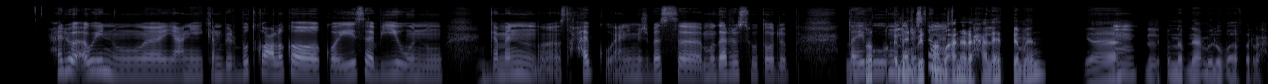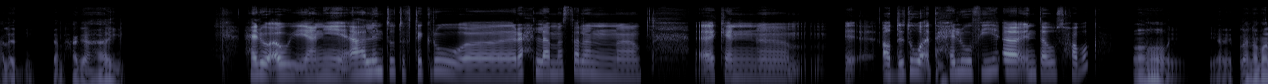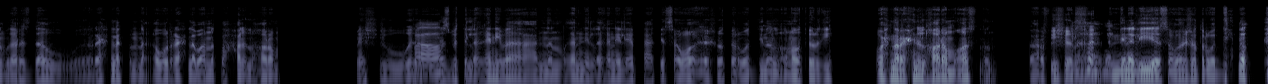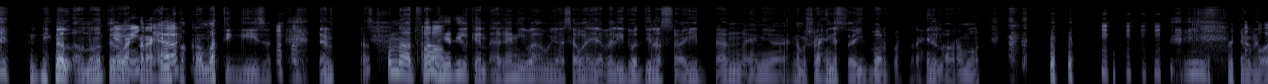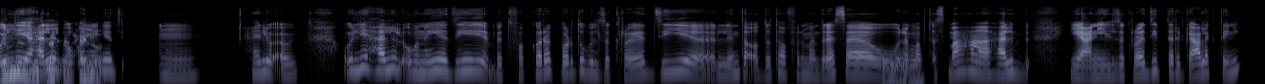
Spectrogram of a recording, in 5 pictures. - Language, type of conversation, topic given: Arabic, podcast, إيه هي الأغنية اللي بتفكّرك بذكريات المدرسة؟
- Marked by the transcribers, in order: other background noise; laugh; laughing while speaking: "ودي وَدِينَا القناطر وإحنا رايحين اهرامات الجيزة تمام"; laughing while speaking: "جميل أوي"; chuckle; laugh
